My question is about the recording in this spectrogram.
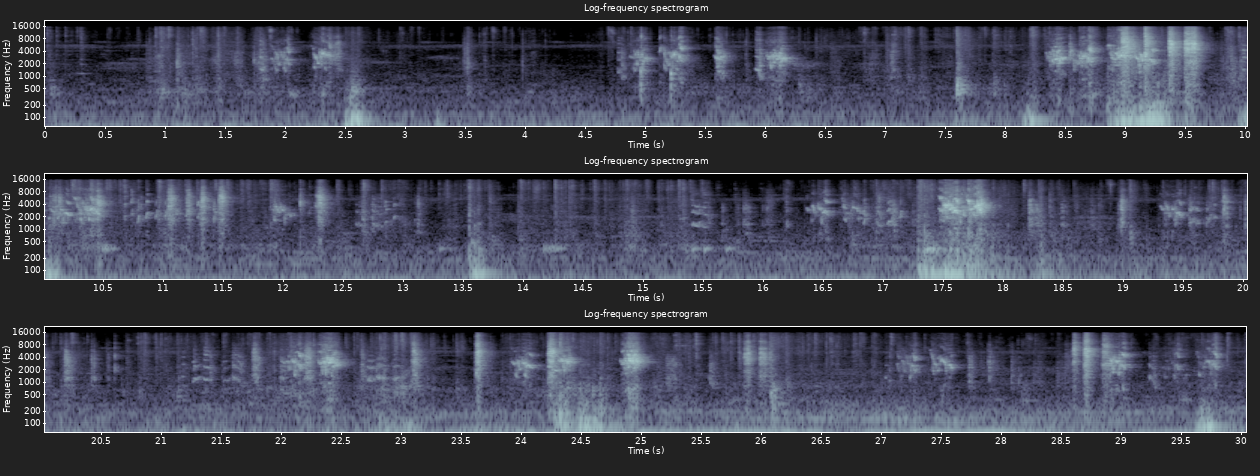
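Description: Caged budgerigars fluttering their wings and calling in irregular bursts, the loudest about nine seconds and eighteen seconds in.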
